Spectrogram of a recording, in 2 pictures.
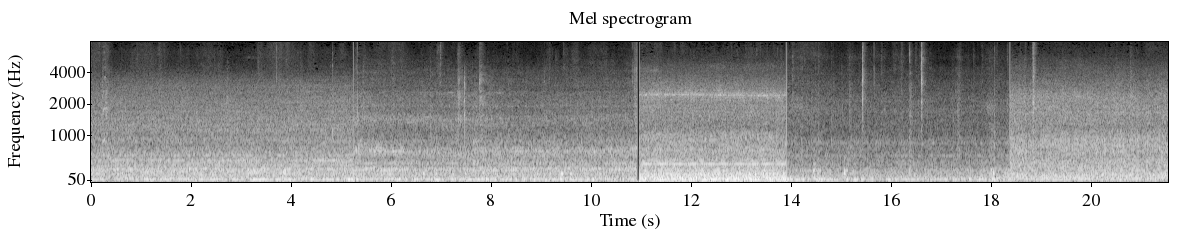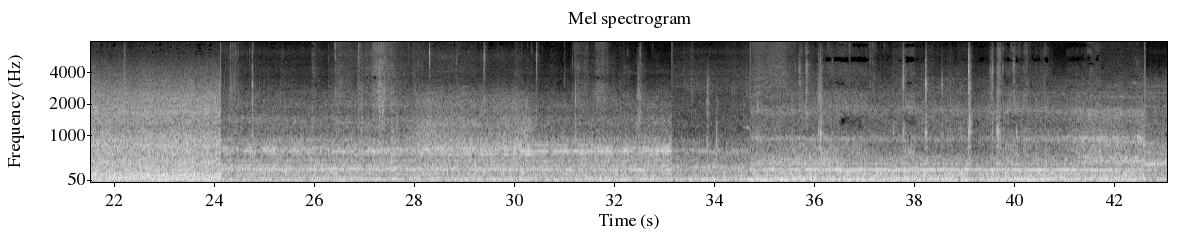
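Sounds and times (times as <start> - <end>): steady whine: 0.0 - 15.2, 16.6 - 43.0
train cabin rumble and hiss: 13.8 - 24.8.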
